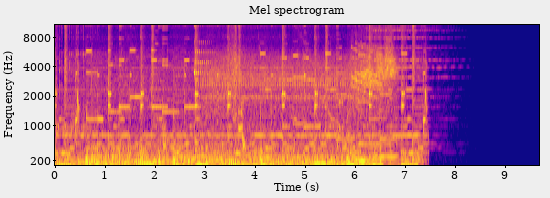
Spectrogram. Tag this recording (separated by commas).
Music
